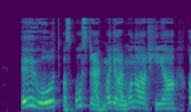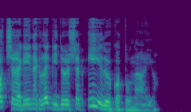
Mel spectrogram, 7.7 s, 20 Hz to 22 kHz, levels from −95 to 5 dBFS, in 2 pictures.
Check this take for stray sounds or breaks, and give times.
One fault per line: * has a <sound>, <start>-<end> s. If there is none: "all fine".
all fine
